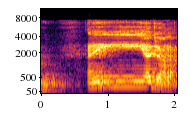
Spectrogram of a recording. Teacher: این میں ادغام ناقصہ غنہ کریں گے، جیم ساکن پہ قلقلہ ہے. عین لام جلدی ادا کریں گے، عین وسط حلق سے ادا ہوگا، لام باریک پڑھا جائے.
